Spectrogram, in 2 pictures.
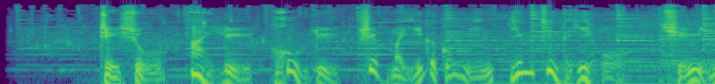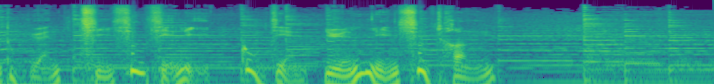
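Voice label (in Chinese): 【广告】男; 植树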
